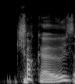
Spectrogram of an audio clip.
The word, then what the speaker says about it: Chocos: Just a tip that chocos are pronounced like choke.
